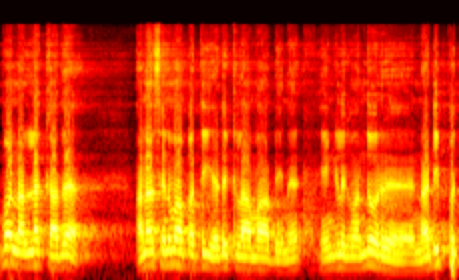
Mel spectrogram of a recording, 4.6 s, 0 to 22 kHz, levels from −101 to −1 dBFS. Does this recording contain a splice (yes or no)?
yes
